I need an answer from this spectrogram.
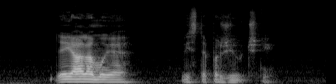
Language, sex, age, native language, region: Slovenian, male, 30-49, Slovenian, Primorsko-notranjska region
